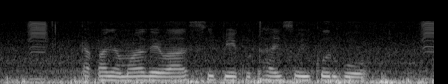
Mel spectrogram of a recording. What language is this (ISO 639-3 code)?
ben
